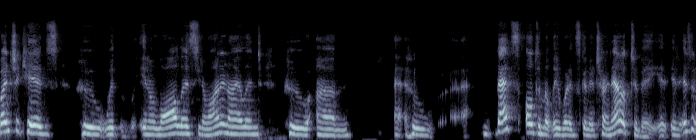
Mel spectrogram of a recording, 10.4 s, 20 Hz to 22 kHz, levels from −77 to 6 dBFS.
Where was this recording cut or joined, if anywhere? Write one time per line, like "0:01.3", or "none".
none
